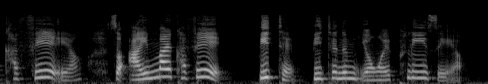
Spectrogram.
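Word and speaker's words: Kaffee: 거는 커피라는 뜻의 독일어입니다 주의하셔야 될 거요에 두 개 나와도 에라고 읽는 거 아시죠 카피가 아니라 카페예요 아말 카페 밑에 밑에는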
